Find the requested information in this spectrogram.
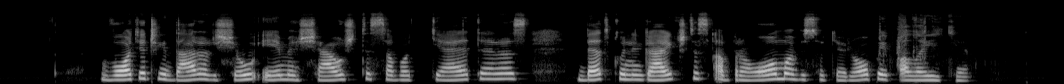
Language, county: Lithuanian, Kaunas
